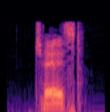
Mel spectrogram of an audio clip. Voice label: "chaste", English; adjectives

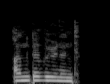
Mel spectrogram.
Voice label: "angewöhnend", German; adjectives

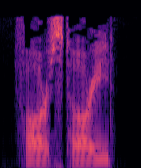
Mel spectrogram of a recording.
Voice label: "four-storied", English; adjectives

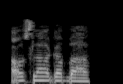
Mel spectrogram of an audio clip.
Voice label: "auslagerbar", German; adjectives

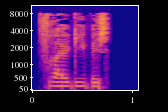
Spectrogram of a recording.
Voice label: "freigiebig", German; adjectives

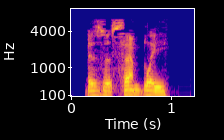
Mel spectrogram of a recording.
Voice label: "disassembly", English; nouns

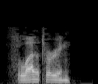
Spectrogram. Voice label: "flattering", english; adjectives

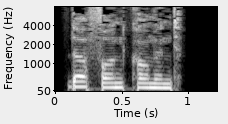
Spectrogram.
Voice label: "davonkommend", German; adjectives

